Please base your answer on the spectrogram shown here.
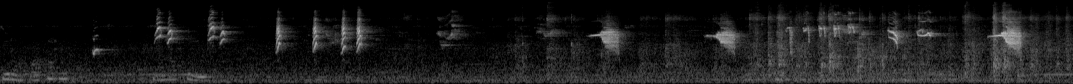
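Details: Active long-tailed shrike song used to coax silent shrikes into singing, recorded in a busy residential area: scattered sharp clicks and chips, then louder buzzy, rasping notes in the second half, with quiet background noise.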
